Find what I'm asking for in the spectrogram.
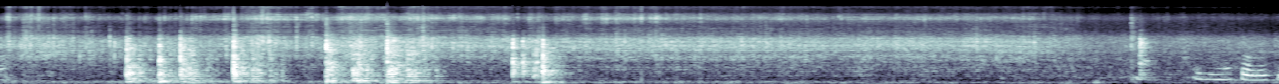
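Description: Chopped tomato hits a hot pan and sizzles, with a burst of rapid metal spoon scrapes and clatter in the first seconds, then a steadier frying hiss; a voice speaks briefly near the end.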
